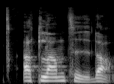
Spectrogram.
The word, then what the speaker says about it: Atlantida: Det, han har skrivit någonstans hur det ska uttalas, jag måste... Nej men liksom, ni, ni spelar FN-soldater. Punkt. Atlantida, ja. Uh, ska det vara.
